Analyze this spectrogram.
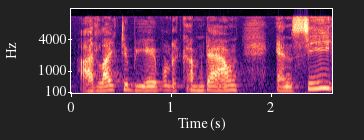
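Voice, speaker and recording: Vocal fry runs through this woman's medium-pitched voice. She speaks at a moderate pace. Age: 80s+. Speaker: elderly homeowner's mother speaking at hearing. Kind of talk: public comment at town board meeting.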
